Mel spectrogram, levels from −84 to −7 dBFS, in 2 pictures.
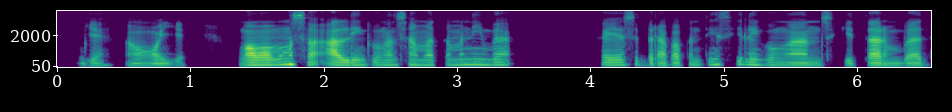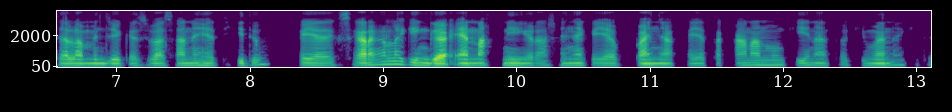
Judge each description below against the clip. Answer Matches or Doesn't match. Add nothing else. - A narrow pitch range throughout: Doesn't match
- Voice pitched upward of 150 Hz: Doesn't match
